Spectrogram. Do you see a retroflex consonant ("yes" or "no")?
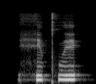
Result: no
